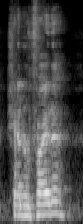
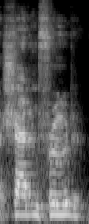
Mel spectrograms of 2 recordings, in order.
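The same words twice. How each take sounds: First: Schadenfreude said as SHAH-den-froy-duh with a rising question; careful German Schadenfreude with a final duh; corrected German try. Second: Schadenfreude said as SHAH-den-frood, last syllable like food; first try at the word. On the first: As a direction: Schadenfreude ending in froy-duh, tentatively asked. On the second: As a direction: Schadenfreude ending on a clipped frood with no final vowel. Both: Shown as a demonstration. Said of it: "What is that how you say it?".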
